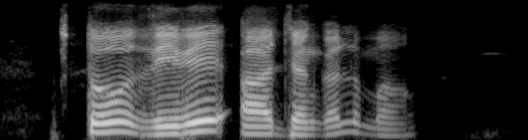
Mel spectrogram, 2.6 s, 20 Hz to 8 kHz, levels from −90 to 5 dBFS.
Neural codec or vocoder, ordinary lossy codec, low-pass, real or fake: none; Opus, 24 kbps; 7.2 kHz; real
